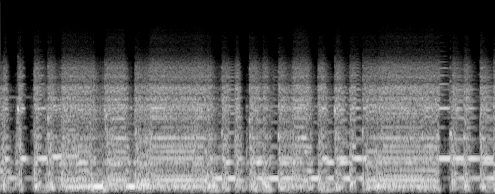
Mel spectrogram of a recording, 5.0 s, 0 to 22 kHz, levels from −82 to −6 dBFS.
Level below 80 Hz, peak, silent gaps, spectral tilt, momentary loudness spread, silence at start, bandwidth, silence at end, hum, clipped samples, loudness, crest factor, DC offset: -52 dBFS; -4 dBFS; none; -6.5 dB/octave; 2 LU; 0 s; 7.6 kHz; 0 s; none; under 0.1%; -17 LUFS; 12 dB; under 0.1%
